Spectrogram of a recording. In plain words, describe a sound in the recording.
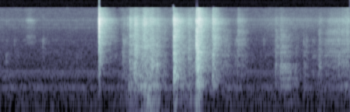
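Plastic parts click and knock as a man handles them.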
